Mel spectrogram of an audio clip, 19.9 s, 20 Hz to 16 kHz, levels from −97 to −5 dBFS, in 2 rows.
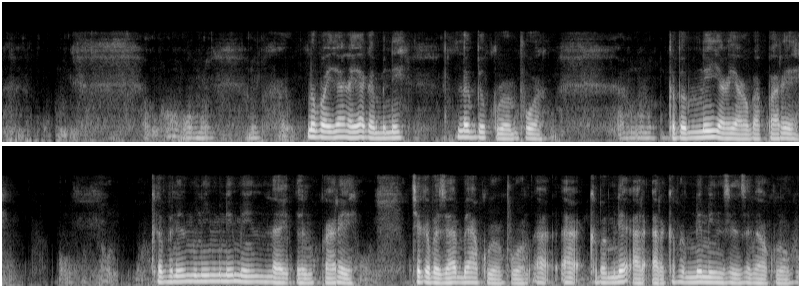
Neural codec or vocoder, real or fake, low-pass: codec, 16 kHz, 4.8 kbps, FACodec; fake; 7.2 kHz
